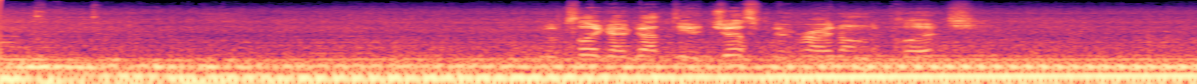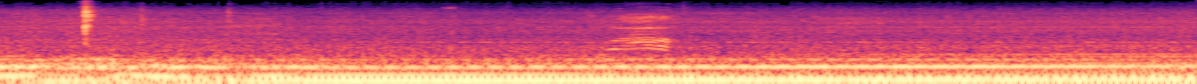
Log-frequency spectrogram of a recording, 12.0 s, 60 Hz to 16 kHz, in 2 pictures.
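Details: 1963 Chevrolet Bel Air with four-speed, warmed up, test drive after new flywheel, clutch, correct clutch fork and rod to cure chatter; steady low rumble pulling away with no shudder or judder; clutch softer, engages smoothly.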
